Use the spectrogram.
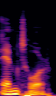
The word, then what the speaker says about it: mTOR: Yeah, you're pronouncing it correctly. It's called mTOR. Okay. M stands for mammalian, and TOR is target of rapamycin, a drug that extends lifespan.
